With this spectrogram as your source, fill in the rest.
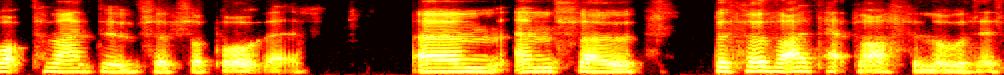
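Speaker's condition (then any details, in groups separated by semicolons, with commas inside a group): Tongue cancer, tongue removed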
